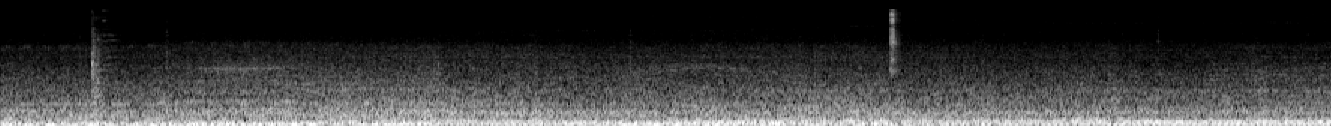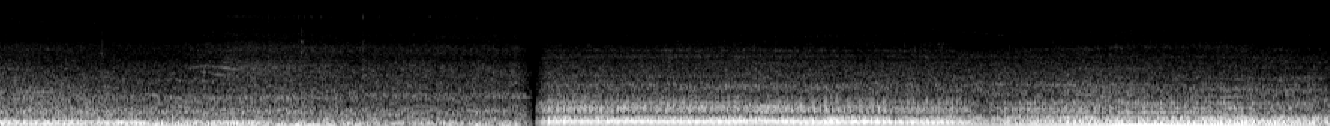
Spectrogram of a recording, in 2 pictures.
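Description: Large diesel farm tractors running under load while packing a clamp of chopped silage maize, the engine note drifting up and down. The sound breaks off for a moment about twelve seconds in, then a steady engine note resumes.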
